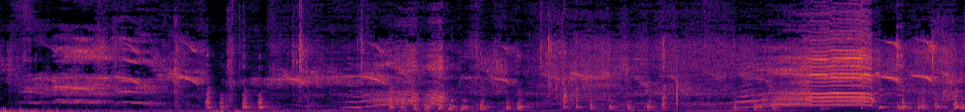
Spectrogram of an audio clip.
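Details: Golden Misri chickens clucking in quick repeated harmonic pulses, with rising squawks and a longer loud call near the end, small birds chirping behind.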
